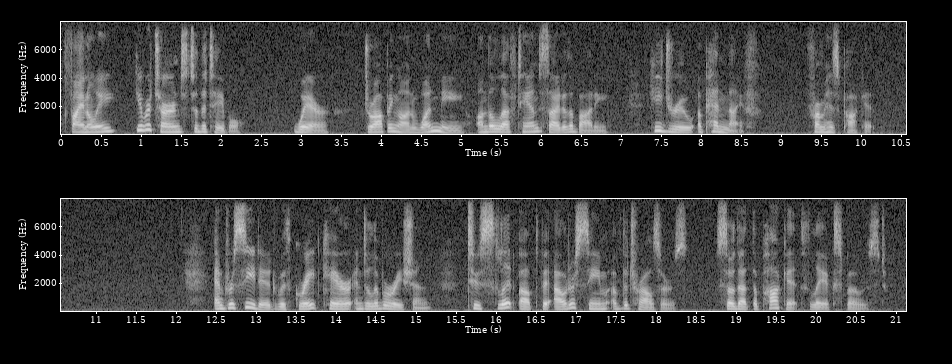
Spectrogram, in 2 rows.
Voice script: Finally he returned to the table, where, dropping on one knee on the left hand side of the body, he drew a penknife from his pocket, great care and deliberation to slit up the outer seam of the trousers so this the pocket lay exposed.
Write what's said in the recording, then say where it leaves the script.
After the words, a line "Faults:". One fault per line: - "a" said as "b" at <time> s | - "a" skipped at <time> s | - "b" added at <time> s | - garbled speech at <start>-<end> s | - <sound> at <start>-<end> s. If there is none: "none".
Finally he returned to the table, where, dropping on one knee on the left hand side of the body, he drew a penknife from his pocket, and proceeded with great care and deliberation to slit up the outer seam of the trousers so that the pocket lay exposed.
Faults:
- "and proceeded with" added at 12.4 s
- "this" said as "that" at 19.0 s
